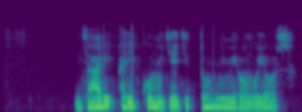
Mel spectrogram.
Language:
Kinyarwanda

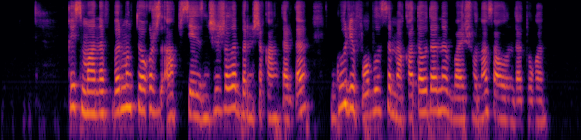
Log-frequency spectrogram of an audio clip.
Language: Kazakh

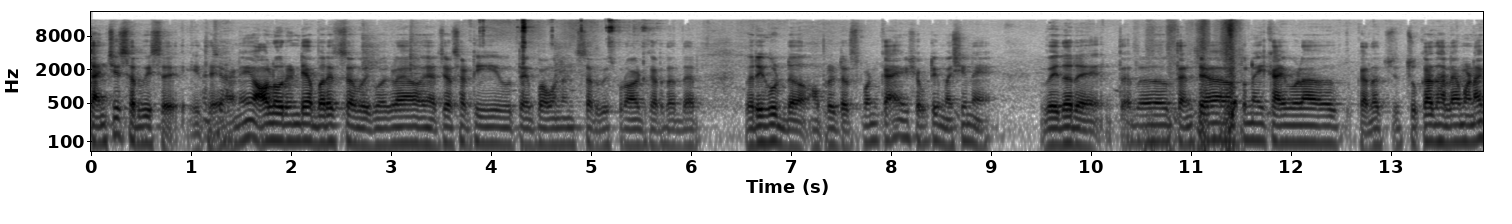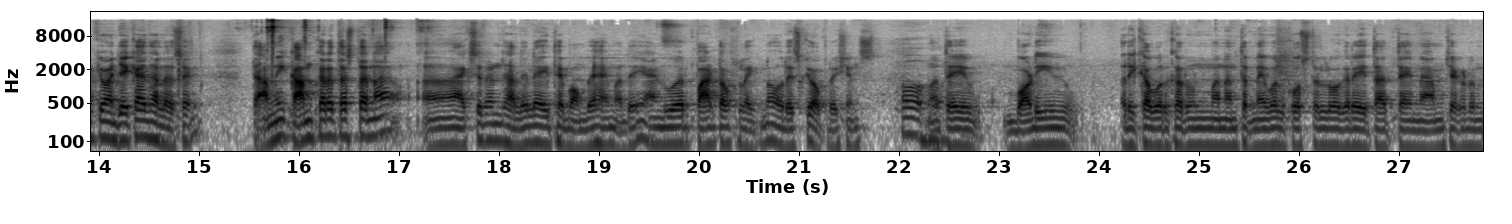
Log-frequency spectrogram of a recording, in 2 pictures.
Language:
Marathi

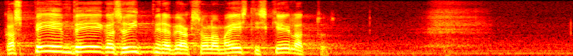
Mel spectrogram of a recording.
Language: Estonian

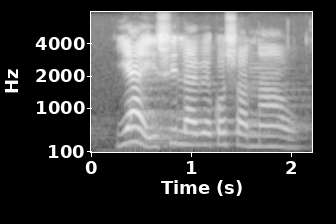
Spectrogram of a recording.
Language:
Tsonga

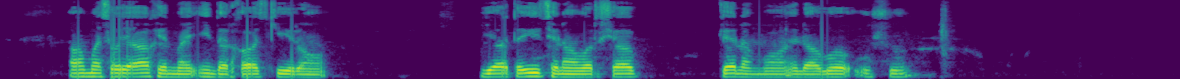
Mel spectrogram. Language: Gawri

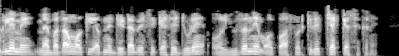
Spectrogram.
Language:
Hindi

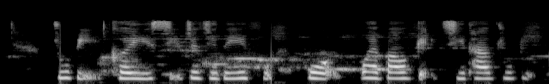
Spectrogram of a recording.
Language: Chinese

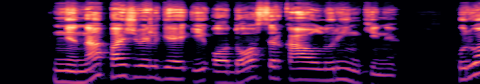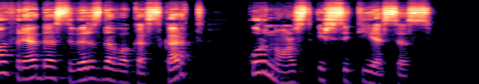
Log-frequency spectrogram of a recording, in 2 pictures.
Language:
Lithuanian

